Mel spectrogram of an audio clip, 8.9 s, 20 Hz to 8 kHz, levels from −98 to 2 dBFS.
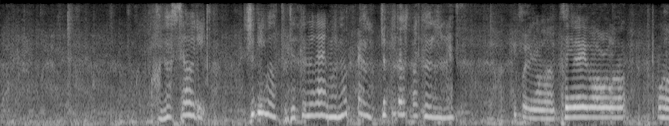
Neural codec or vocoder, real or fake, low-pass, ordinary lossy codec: codec, 24 kHz, 1.5 kbps, HILCodec; fake; 7.2 kHz; MP3, 64 kbps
